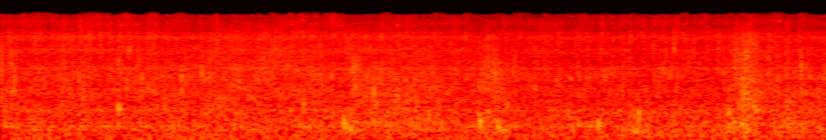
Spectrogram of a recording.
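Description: Steady background hiss of a working commercial kitchen, with a few faint clicks.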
